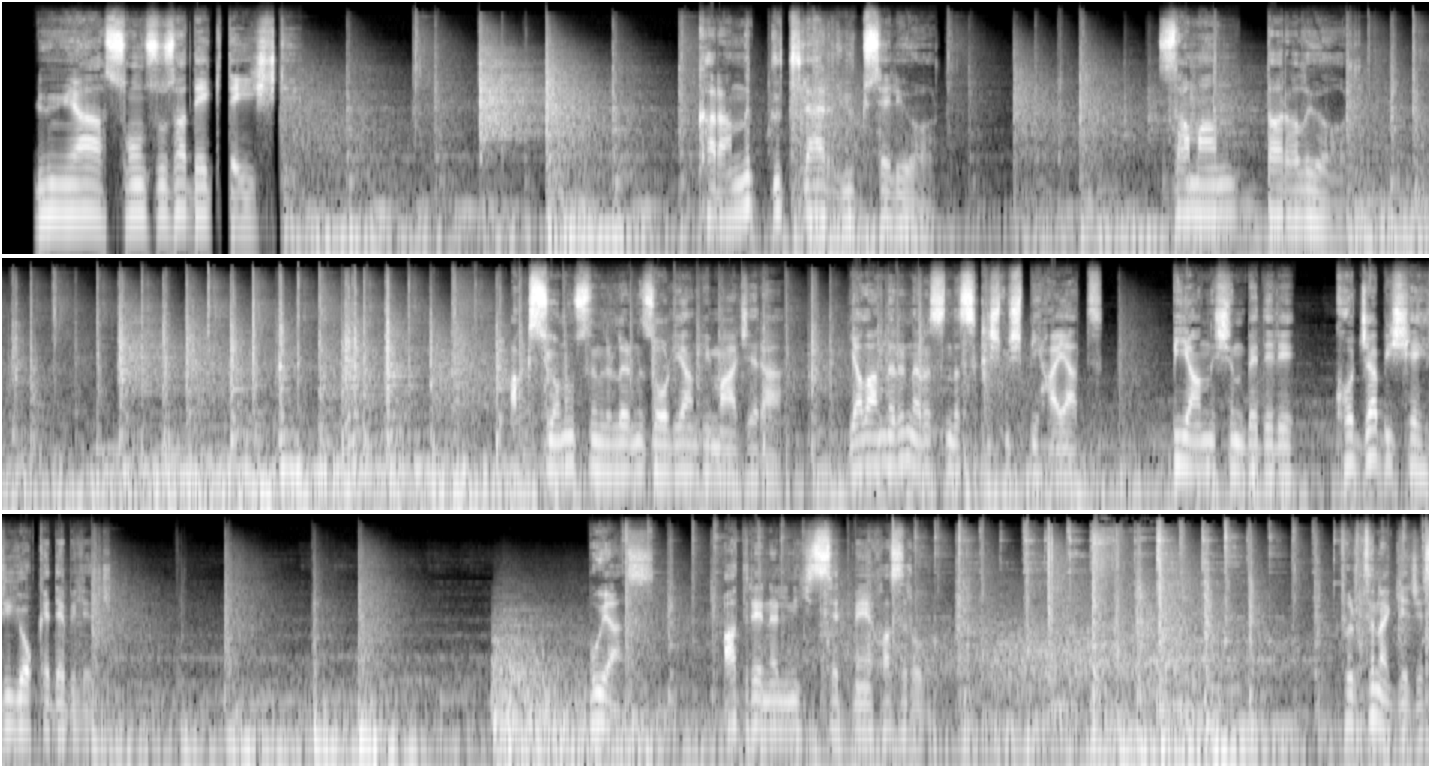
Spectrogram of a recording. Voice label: film fragmani

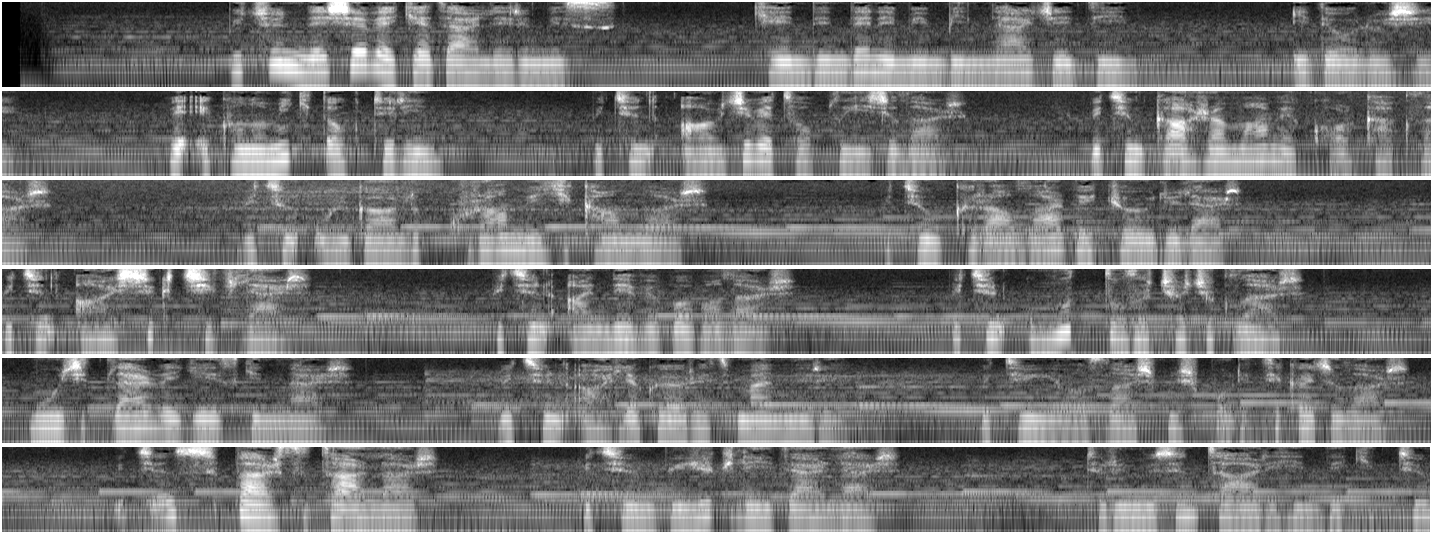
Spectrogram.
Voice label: dünya belgeseli

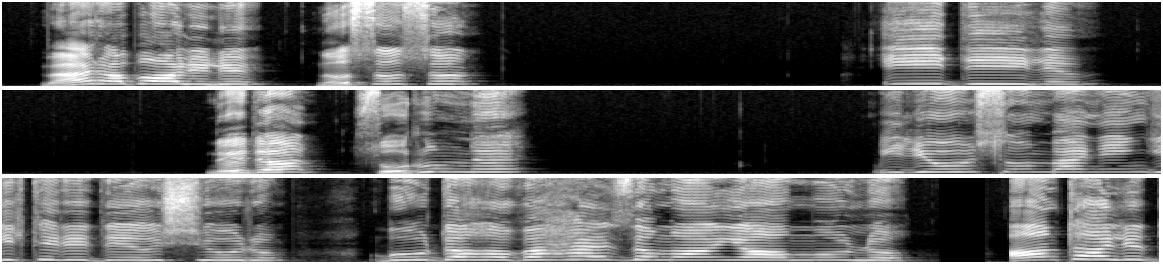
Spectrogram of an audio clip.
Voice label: kiz ve erkek

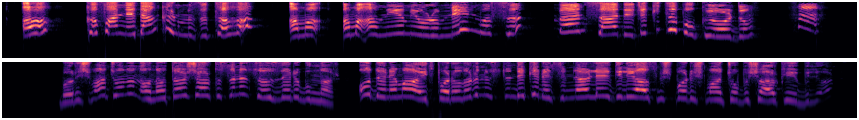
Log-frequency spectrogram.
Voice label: cocuk ses

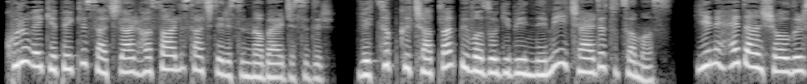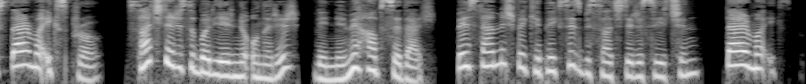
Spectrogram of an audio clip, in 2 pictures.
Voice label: reklam; headandshoulders

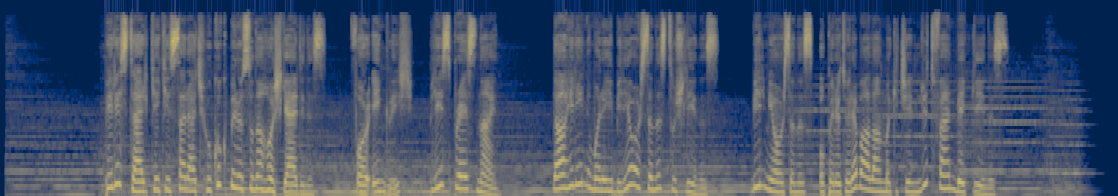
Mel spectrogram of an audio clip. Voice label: turkce santral

